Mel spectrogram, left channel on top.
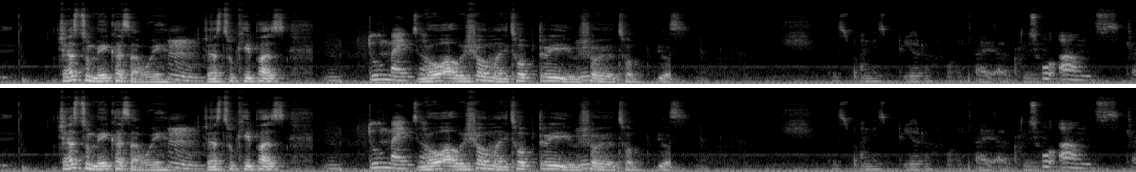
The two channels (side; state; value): both; identical; correlation 1.00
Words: just to make us aware, just to keep us. Do my top. No, I will show my top 3. You show your top. This one is beautiful. I agree. 2 ounce.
